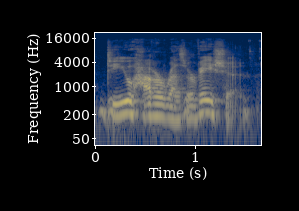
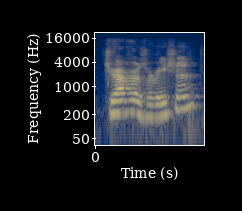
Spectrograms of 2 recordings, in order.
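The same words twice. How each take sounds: First: It is said at a normal speed. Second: It is said very fast.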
